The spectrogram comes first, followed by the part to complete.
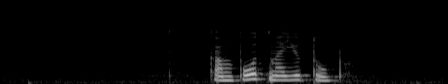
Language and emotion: Russian, neutral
